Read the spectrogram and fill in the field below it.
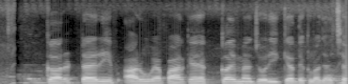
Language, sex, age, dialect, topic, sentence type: Maithili, male, 18-24, Angika, banking, statement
